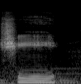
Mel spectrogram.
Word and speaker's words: Qi: them this is using the qi or it's pronounced chi uh wireless uh communications to actually perform the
